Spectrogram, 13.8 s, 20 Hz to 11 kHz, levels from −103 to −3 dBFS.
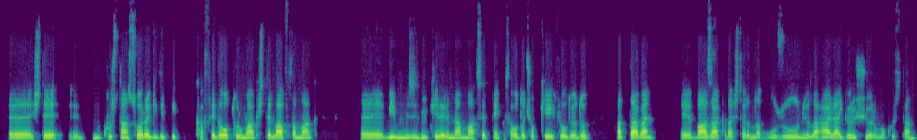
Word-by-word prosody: Eee, 105 0 +3
işte, 110 -1 +2 0.2
em 105 -2 -8
i 110 - -3
kurstan 120 0 -1
sonra 120 0 +4
gidip 115 0 -3
bir - - 0 0.3
kafede 115 -1 +1
oturmak, 110 0 +3
işte, - - -2
laflamak, 110 0 +2 0.7
eee, 105 0 +1
birbirimizin 115 +1 +1
ülkelerinden 115 0 +1
bahsetmek, 110 +1 -3
mesela, - - -1
o 115 - -1
da 115 - 0
çok - - -10
keyifli 110 +2 0
oluyordu. 100 -5 -1 0.4
Hatta 125 +1 +4
ben, 130 -1 +2 0.4
eee, 110 0 -1
bazı 125 +1 +5
arkadaşlarımla 130 +3 -3
uzun 130 +5 -2
yıllar 120 +3 -1
hâlâ 120 -1 +2
görüşüyorum 110 -3 -3
o 90 - -8
kurstan. 210 - -7
115 Hz, 145 wpm, -22 LUFS, 110-120 Hz, 0.7 s, bazı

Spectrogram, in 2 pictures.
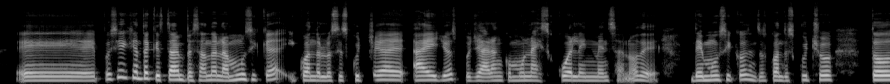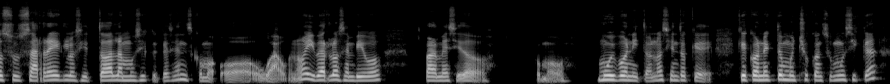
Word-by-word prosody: eh, 185 0 +1
pues 240 +1 -3
sí, 330 -1 +1
gente 280 -3 +3
que 205 - +3
estaba 215 +1 +5
empezando 190 -1 +1
en 200 - +2
la 180 - +5
música, 220 +1 0
y - - -13
cuando 195 -2 +1
los 180 +1 -1
escuché 200 +3 -2
a 210 -2 +4
a 195 +1 +5
ellos, 205 +4 +1
pues 180 -6 -8
ya 175 -2 +3
eran 185 +2 0
como 180 0 -5
una 185 0 +1
escuela 185 +2 0
inmensa, 180 0 -4
¿no?, - - -2
de 190 - -2 0.3
de 190 +1 +2
músicos, 210 +2 0
entonces, 180 -3 -6
cuando 190 -2 0
escucho 210 +3 -1 0.4
todos 210 0 +6
sus 195 -2 -5
arreglos 195 +1 +1
y 180 - -4
toda 190 +1 +3
la 195 - +2
música 190 +1 -5
que - - -10
hacen, 210 +6 -4
es 220 - -8
como, - - -6
oh, - - -5
wao, - - -3
¿no?, 245 - 0
y 230 - +4
verlos 200 0 +3
en 185 -1 -2
vivo, 185 +3 +1 0.3
pues - - -33
para 180 -1 +4
mí 180 - -1
ha - - -4
sido 90 - -3 0.4
como - - -9 0.2
muy 210 +1 +5
bonito, 190 -5 0
¿no?, 200 +2 -2
siento 200 -1 -4
que - - -4 0.2
que 210 - +4
conecto 205 +1 +4
mucho 210 0 -2
con 195 -1 -2
su 190 +2 -9
música, 215 +4 -3
195 Hz, 220 wpm, -23 LUFS, 185-210 Hz, 0.4 s, todos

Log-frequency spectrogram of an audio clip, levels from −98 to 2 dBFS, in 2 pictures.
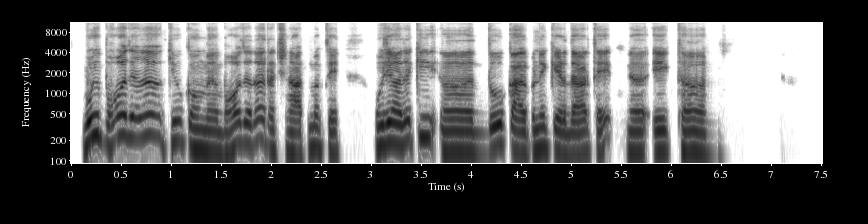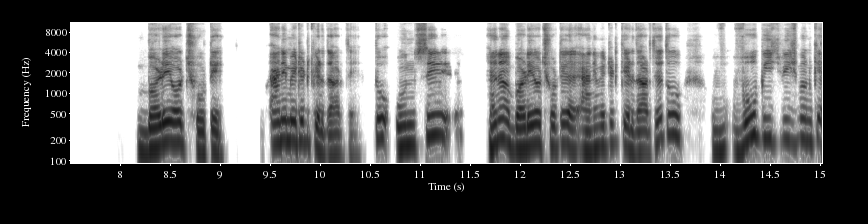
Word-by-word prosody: वो 190 - +8
भी 240 - +4
बहुत 240 +5 +3
ज़्यादा 230 +2 +2
क्यों 190 +3 -3
कहूँ 155 -4 0
मैं? 140 -2 0
बहुत 160 +7 -1
ज़्यादा 180 +3 0
रचनात्मक 140 +3 -2
थे। 130 - -1 0.4
मुझे 170 +2 +5
याद 175 -2 +4
है 195 - 0
कि 220 - +1
अ, 145 - -5 0.3
2 150 +6 +1
काल्पनिक 145 +2 +2
किरदार 130 -1 +1
थे 135 - 0
अ, 135 -9 -3
एक 140 0 +1
था 135 0 +2 2.0
बड़े 155 +6 +5
और 185 0 +3
छोटे, 135 -4 -1 0.5
एनिमेटेड 195 +1 +3
किरदार 125 -6 0
थे। 120 - -14 0.2
तो 210 -1 0
उनसे 170 +9 +2 0.5
है 165 - +4
ना? 205 0 +5
बड़े 155 -1 +4
और 180 - +4
छोटे 165 +1 -3
एनिमेटेड 155 +3 -1
किरदार 135 -4 +1
थे, 195 - 0
तो 245 +3 -2 0.4
वो 140 +1 -2 0.2
वो 200 +7 +3
बीच-बीच 210 -3 -5
में 210 - -2
उनके 205 +1 -4
160 Hz, 180 wpm, -16 LUFS, 140-195 Hz, 2.0 s, वो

